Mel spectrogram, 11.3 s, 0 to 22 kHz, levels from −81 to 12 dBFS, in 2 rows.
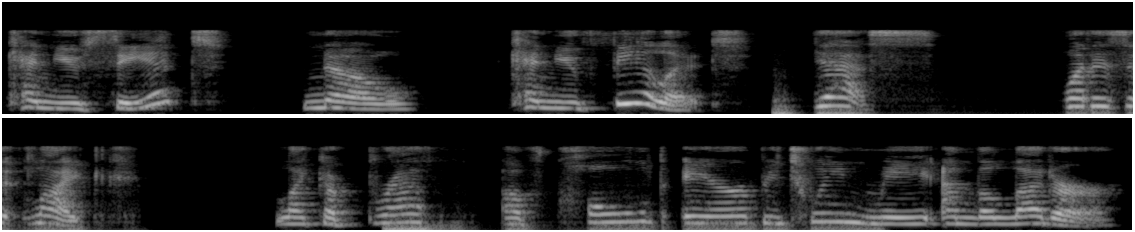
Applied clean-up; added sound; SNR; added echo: neural mask model RNNoise.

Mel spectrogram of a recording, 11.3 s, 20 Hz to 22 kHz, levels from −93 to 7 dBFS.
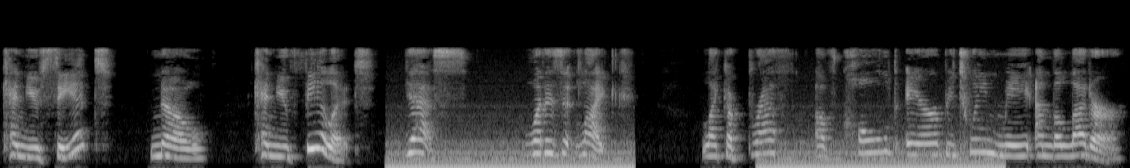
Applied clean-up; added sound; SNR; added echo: none; Engine; -1 dB; none.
